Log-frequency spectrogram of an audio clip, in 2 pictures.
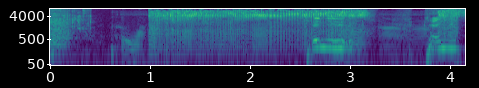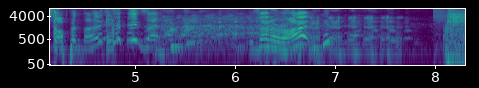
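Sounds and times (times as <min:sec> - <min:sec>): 
fart: 0:00.0 - 0:04.2
speech: 0:00.7 - 0:01.2, 0:02.6 - 0:08.2
laughter: 0:04.8 - 0:08.0.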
